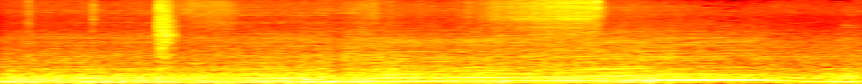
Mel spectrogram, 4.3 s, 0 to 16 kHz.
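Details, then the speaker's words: Toyota Corolla 1ZZ engine with VVT-i, about 70-80k miles, accelerating onto the freeway from a green light, mic in cabin: engine pitch climbs smoothly under load then steps up audibly as VVT-i engages; normal healthy pull. "And you can really hear that VVTi kick in. It's like, it was something I noticed, because this is my first Corolla with a VVTi engine."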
